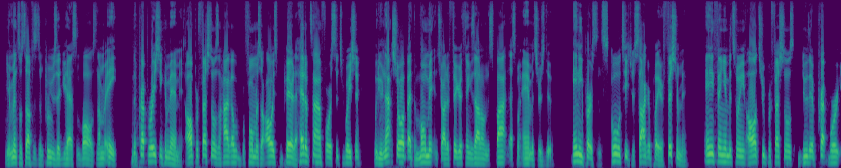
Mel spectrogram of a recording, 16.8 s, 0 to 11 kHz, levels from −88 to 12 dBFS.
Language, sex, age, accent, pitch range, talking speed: English, male, 30-49, American, 100-120 Hz, 235 wpm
